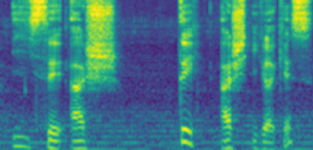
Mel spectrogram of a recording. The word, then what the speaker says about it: Ichthys: Et en fait, effectivement, tu te rends compte qu'il manque le premier H. Que normalement, ce mot, qui s'écrit ICHT H-Y-S, donc Ichthys, qui veut dire tout simplement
